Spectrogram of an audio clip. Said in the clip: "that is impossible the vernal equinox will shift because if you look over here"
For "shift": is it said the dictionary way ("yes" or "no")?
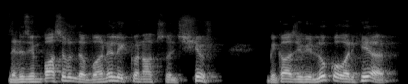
yes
